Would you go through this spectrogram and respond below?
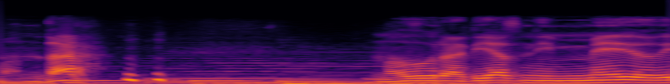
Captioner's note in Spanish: Risas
